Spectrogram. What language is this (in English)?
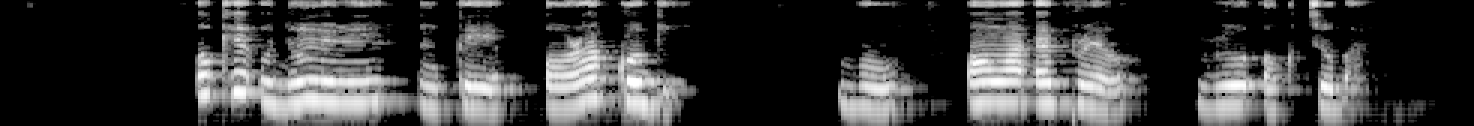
Igbo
